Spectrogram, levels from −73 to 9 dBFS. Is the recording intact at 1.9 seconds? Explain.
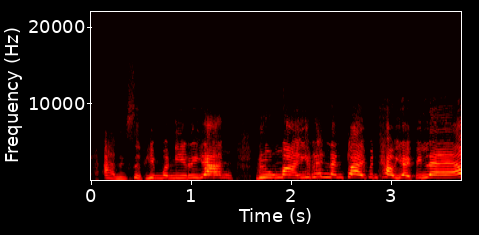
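No. At 1.9 s the speech sits inside a call bitrate drop from 0.78 to 2.41 s. The encoder codes coarsely, consistent with a fall from 32 to 13 kbps. It sounds rough and muffled.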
